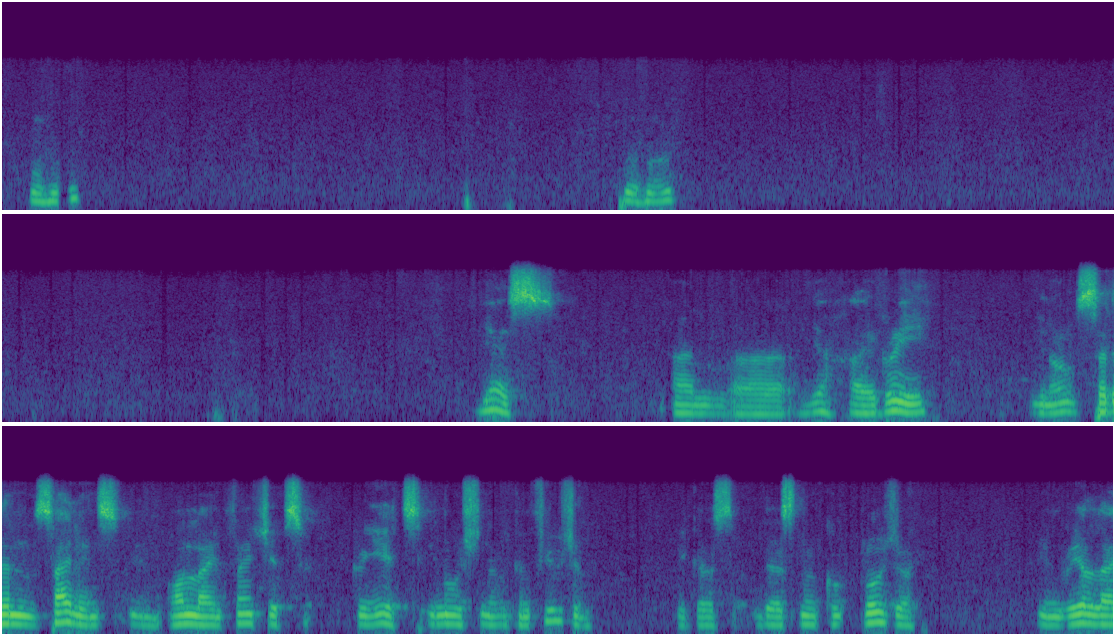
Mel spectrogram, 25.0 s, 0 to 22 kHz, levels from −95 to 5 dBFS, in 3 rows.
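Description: From start to finish the speech sounds muffled, hoarse and slightly robotic, with nothing above about 8 kHz. This is heavy Opus voice compression. The encoder ran in its SILK linear-prediction mode at wideband, discarding the upper band and coding the excitation signal very coarsely. That roughness replaces natural breathiness and detail, and the damage fits a bitrate of roughly 10 kbps.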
